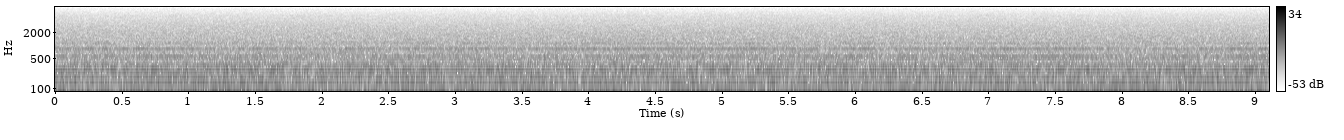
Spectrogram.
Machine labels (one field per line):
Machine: fan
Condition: normal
